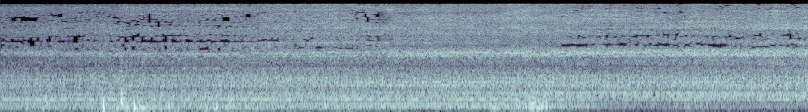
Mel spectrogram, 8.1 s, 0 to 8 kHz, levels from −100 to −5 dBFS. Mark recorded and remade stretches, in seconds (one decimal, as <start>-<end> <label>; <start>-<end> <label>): 0.0-3.8 recorded; 3.8-5.6 remade; 5.6-8.1 recorded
